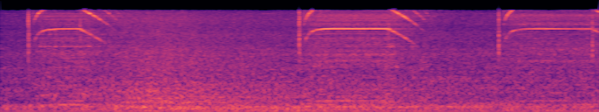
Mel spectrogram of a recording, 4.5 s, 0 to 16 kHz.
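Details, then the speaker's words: Fuel pump for a 1998–2001 Jeep Cherokee XJ, tested on the bench before replacement with a test wire in place of a damaged cable. An even, continuous electric whir with a steady high buzz and no stutter. Pump and float tested working. "entonces esta bomba ya se probó la bomba funciona se probó el flotador"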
